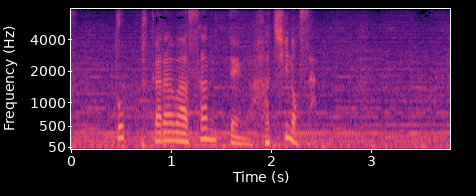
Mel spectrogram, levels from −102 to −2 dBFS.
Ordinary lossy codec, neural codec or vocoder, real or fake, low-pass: none; none; real; none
